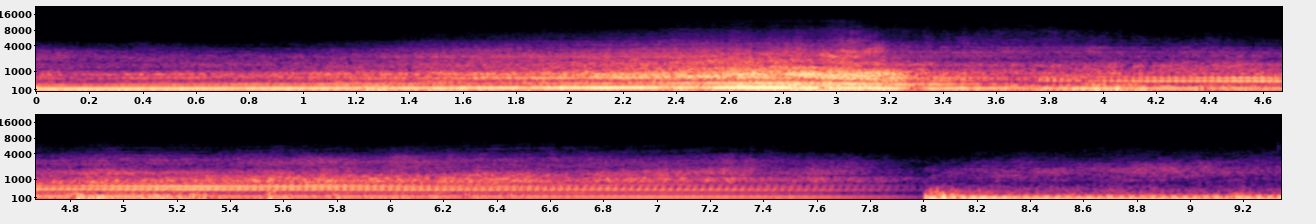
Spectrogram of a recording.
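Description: A car at a hill climb time trial roars past close by at high revs, its engine tone sweeping as it passes, then dropping abruptly as it shifts and pulls away up the hill.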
